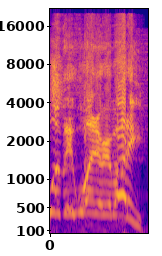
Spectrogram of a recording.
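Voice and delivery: very high, loud holler; mock crowd call. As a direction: holler it to gather the whole park. Mimics calling crowd to match.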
